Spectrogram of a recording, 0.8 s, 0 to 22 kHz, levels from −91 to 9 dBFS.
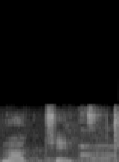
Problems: constant background noise, continuous background conversations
